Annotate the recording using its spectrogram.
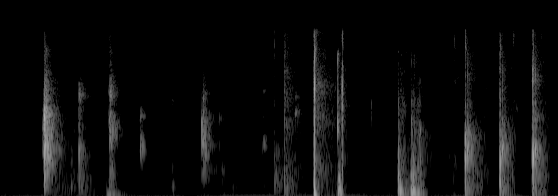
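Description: Scattered hand claps from a few people, heard through a video call: a dozen or so short, irregular claps with near silence between them.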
